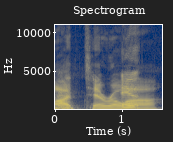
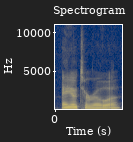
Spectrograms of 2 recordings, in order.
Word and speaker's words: Aotearoa: Aotearoa. Aotearoa. I think. Aotearoa. I think it's Aotearoa. Yeah. Yep. Teroa? Aotearoa.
